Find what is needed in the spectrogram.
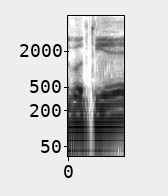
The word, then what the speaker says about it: Gautier: Entiendo que hay un punto que podríamos decir que el inicio de todo es mm, Teófilo Gautier, ¿no? – Sí, Teofil Gautier es mm, el mm, que crea esa imagen de España con su Voyage en España o el Tras los Montes.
